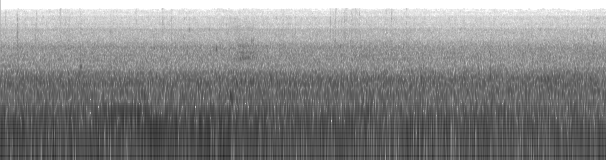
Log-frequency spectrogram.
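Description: Steady rush of river water and outdoor air, with a faint low hum that fades out about halfway through.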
